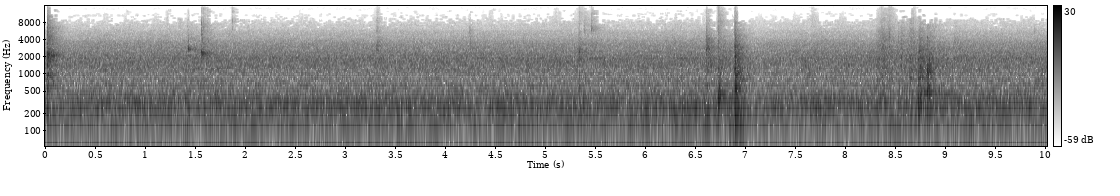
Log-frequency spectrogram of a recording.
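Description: Steady low mechanical hum, like a kitchen fan, with a few scattered knocks of kitchen handling; the loudest, a sharp knock, comes about seven seconds in.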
